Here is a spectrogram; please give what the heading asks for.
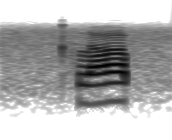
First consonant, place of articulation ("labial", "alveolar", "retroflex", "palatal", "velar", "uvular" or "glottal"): velar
